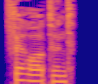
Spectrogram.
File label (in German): "verrottend", german; adjectives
